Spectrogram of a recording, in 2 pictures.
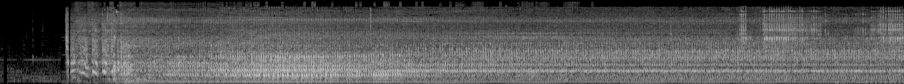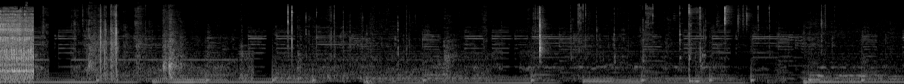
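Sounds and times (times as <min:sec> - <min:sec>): van engine starting and idling: 0:00.7 - 0:09.4
belt drive crackling and knocking: 0:01.7 - 0:09.4.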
